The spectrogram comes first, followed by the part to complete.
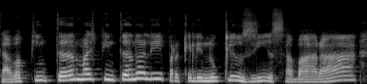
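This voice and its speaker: Very wide pitch swings from a man at a moderate pace, with a dry, close sound with no echo and a very clean recording with a silent background. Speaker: graffiti artist. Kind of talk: casual chat.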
